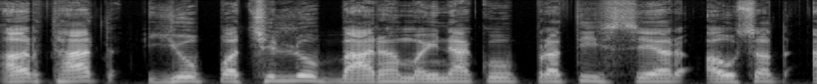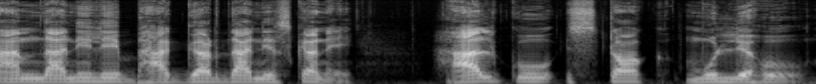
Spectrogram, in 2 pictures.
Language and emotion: Nepali, neutral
